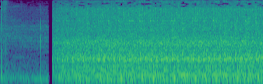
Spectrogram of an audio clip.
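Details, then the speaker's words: Test engine previously run on car wax in the crankcase, now with a little regular oil back in, at low speed idle: low, steady, even beat with no knock despite very poor compression; normal idle. "So that's on the low speed idle. That's as low as she goes. And as you can hear, not even a knock, and that's just with a little bit of regular oil back in it."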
